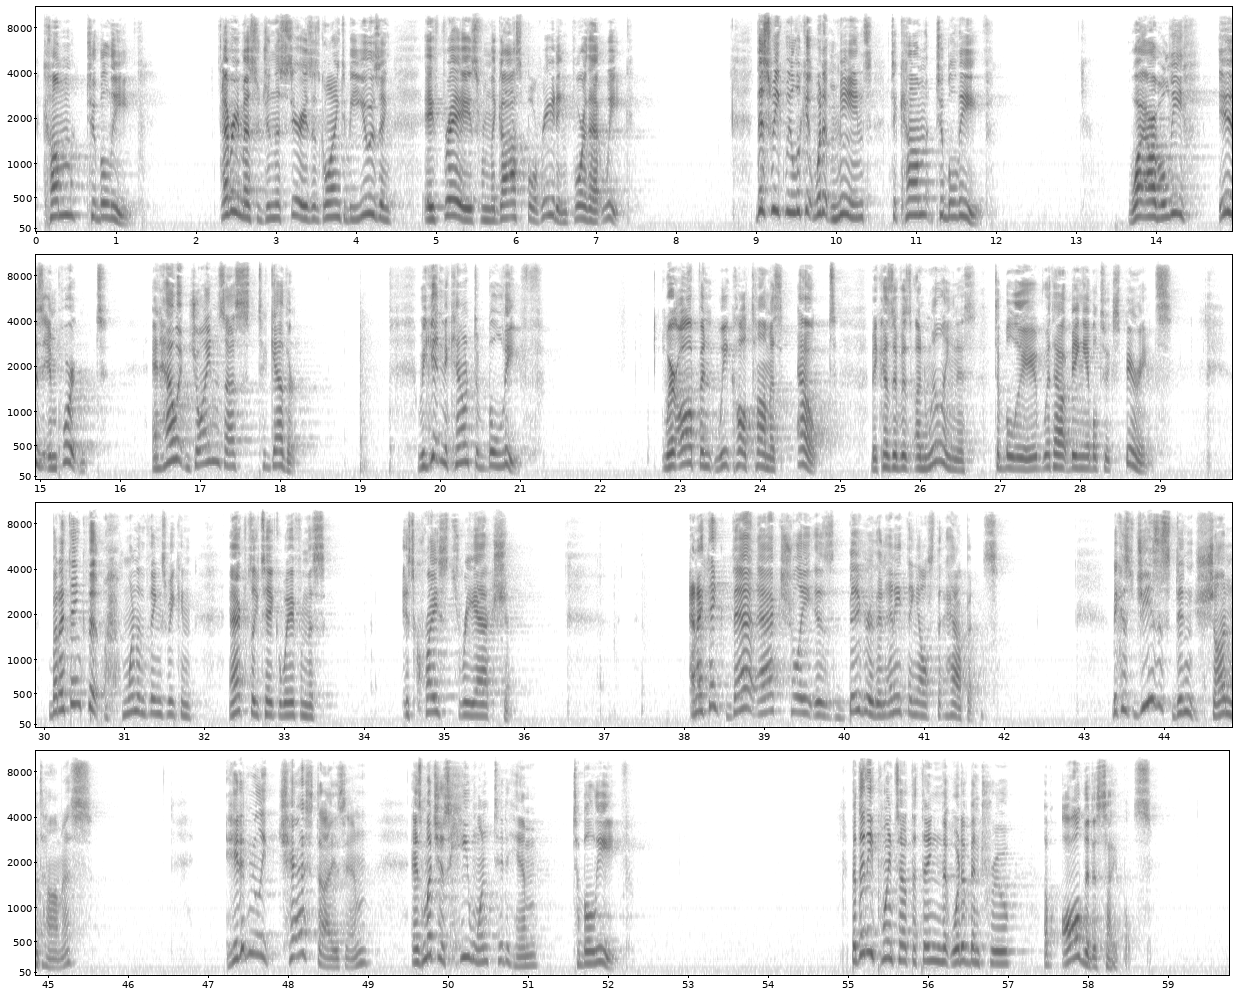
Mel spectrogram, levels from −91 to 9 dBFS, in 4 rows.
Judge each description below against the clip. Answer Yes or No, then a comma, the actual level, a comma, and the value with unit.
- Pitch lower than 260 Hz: Yes, high, 190 Hz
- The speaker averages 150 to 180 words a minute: No, slow, 135 wpm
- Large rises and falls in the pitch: Yes, wide, 6.7 semitones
